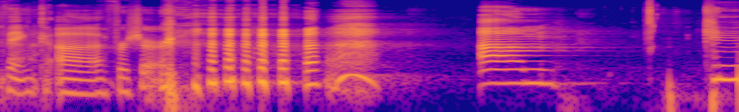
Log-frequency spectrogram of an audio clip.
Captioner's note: Ilana and audience laugh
